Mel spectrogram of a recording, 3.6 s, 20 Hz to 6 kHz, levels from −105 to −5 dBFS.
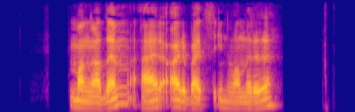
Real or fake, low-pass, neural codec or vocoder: real; 5.4 kHz; none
